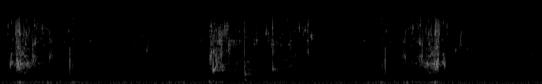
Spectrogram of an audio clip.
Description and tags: Shaking water with the hand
